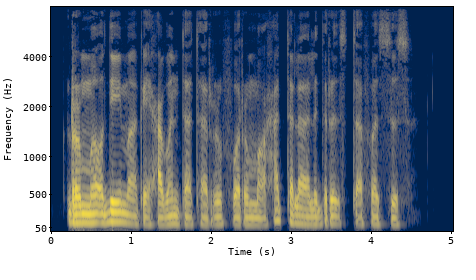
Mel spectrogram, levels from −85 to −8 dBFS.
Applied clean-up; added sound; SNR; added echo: none; none; none; none.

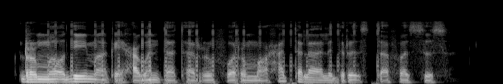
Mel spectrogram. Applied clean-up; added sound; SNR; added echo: none; Telephone; 14 dB; none.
